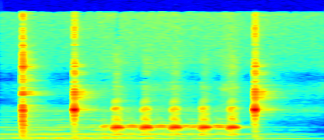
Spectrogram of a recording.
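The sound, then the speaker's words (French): A frog-shaped alarm clock croaks over a steady tonal hum: sharp clicks frame a run of five evenly spaced, nasal croaks in the middle. “elle met le réveil grenouille”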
